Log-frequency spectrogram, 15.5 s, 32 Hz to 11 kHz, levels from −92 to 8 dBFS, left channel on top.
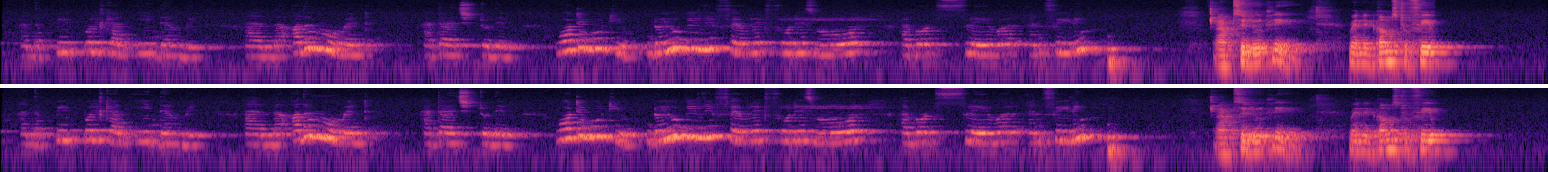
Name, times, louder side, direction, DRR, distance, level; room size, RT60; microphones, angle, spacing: voice 1, 0.2-2.0 2.4-3.7 4.2-5.1 5.6-8.7 9.0-9.4 9.6-11.2, right 1 dB, 80° right, 0.9 m, -26 dB
voice 2, 12.1-13.1 13.5-14.4, left 4 dB, 65° left, 0.4 m, -20 dB
3.1 x 2.2 x 2.7 m
head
